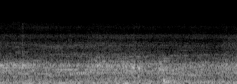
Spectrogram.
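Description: Steady low rumbling din of a busy gym, with no distinct knock or clank standing out.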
